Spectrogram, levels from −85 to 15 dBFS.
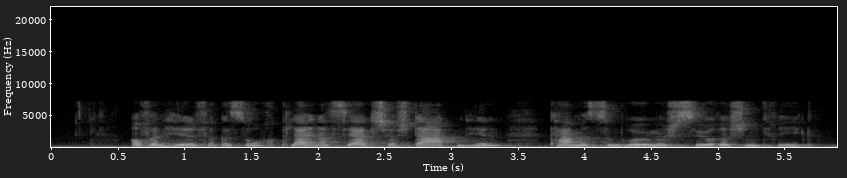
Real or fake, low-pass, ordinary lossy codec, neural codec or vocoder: real; 7.2 kHz; MP3, 48 kbps; none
